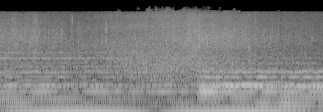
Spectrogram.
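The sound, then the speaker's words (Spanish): Gentle sea waves wash steadily in a continuous, soft rush of water with a low rumble underneath, swelling slightly and easing off around the midpoint before building again. “Tras un rato, decides parar un rato tu paseo para bañarte en el mar.”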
